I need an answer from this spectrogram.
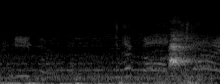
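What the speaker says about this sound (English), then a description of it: "Sorry if you gotta hear my dog." A real household dog barks and yips faintly somewhere in the room, its short bursts sitting under voices and steady background noise.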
